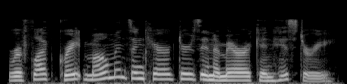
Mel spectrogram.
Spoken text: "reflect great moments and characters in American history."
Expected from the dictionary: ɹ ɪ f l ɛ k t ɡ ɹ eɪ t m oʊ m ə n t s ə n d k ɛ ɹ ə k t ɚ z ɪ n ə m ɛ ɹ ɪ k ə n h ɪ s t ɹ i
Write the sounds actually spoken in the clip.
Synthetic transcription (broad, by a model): ɹ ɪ f l ɛ k t ɡ ɹ eɪ t m oʊ m ə n t s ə n k ɛ ɹ ə k t ɚ z ɪ n ə m ɛ ɹ ɪ k ə n h ɪ s t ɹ i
